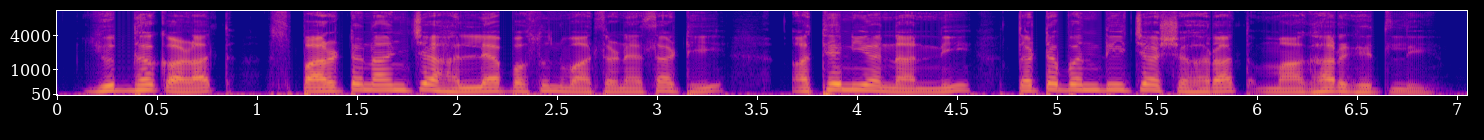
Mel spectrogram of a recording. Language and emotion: Marathi, neutral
